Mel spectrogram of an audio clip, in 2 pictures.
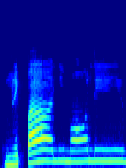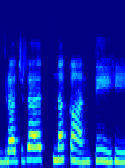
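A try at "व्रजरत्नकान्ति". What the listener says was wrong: ब्रज नहीं, हिंदी को छोड़ना पड़ेगा. ब्रज.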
